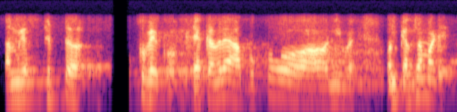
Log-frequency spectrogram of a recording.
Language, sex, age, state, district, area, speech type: Kannada, male, 30-45, Karnataka, Bellary, rural, conversation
